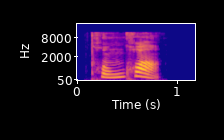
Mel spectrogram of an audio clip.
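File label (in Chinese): "铜矿" Chinese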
